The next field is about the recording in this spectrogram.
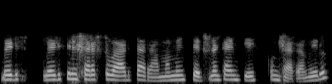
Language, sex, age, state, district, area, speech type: Telugu, female, 30-45, Telangana, Jagtial, urban, conversation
